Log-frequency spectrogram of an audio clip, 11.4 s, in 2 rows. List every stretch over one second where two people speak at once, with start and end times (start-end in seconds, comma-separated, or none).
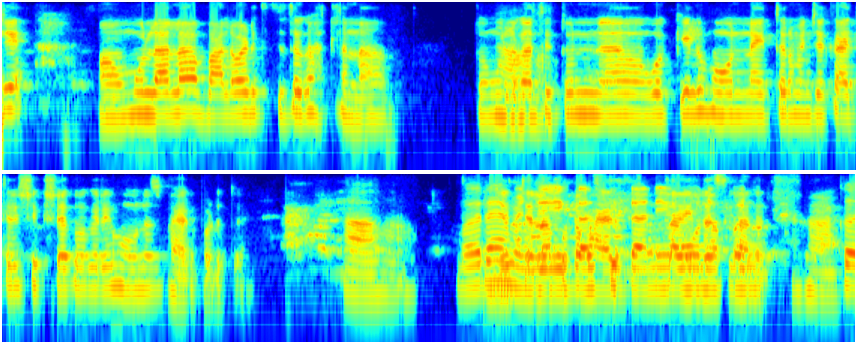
9.2-10.7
